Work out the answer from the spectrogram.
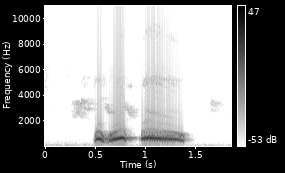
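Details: Low, hollow cooing by a decoy spotted dove from Cà Mau, Vietnam, used to provoke wild doves: a short warbling note, then a long level coo that sags slightly at the end, recorded close and clean.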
